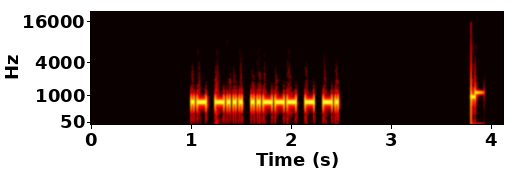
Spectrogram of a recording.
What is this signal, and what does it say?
Morse code, heard as a keyed tone, about 40 wpm, 700 Hz. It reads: AB2TN
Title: USA Call Signs - 6x Character Spacing - 40wpm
